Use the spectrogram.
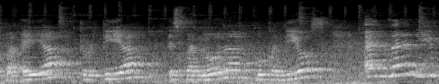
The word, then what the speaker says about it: paella: Mostly sa ating mga Pilipino, ang pronunciation natin ng paella is paella. But ang authentic na way how to pronounce it is paella.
